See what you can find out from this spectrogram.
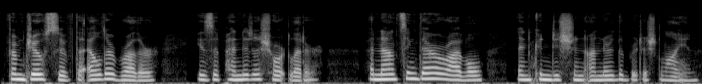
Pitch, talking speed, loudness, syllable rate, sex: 215 Hz, 160 wpm, -17 LUFS, 5.7 syllables/s, female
